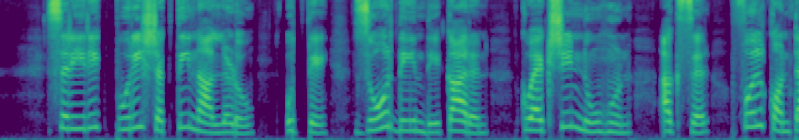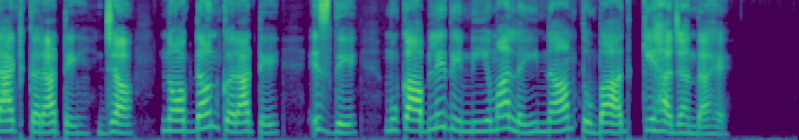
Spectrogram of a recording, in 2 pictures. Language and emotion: Punjabi, neutral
